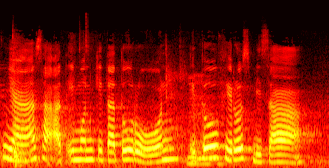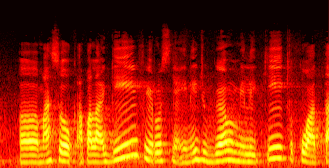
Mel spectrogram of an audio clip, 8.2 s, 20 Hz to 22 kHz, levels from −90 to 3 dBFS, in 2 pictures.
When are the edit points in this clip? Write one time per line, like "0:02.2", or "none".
none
